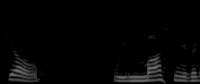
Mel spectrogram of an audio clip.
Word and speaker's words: Job: When I first got saved, J-O-B, how do you say it? Job. Hello? Nobody says, hey, I'm looking for a Job right now. No one says that. No one says, hey, did you get your Job yet?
